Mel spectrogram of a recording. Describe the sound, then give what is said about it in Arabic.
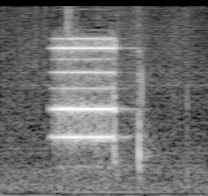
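A single steady electronic beep from a phone line as a caller's call from Algeria to a call-in program disconnects, lasting about half a second, followed by a soft click and near silence, with no one speaking. “طيب معنا وسام، انقطع الاتصال أيضا”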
